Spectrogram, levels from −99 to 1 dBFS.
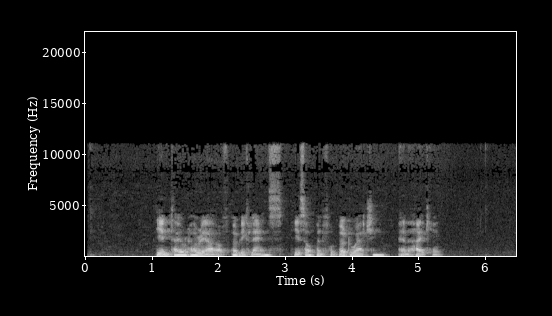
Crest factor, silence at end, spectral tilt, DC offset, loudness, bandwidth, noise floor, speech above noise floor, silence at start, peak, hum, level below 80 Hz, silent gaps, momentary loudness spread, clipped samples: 18 dB; 1.1 s; -6.5 dB/octave; under 0.1%; -23 LUFS; 11.5 kHz; -63 dBFS; 41 dB; 1.05 s; -4 dBFS; none; -52 dBFS; none; 11 LU; under 0.1%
